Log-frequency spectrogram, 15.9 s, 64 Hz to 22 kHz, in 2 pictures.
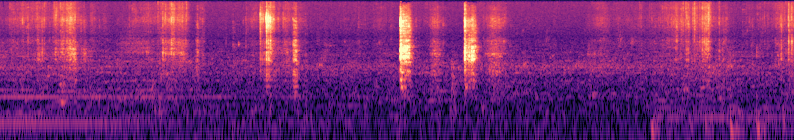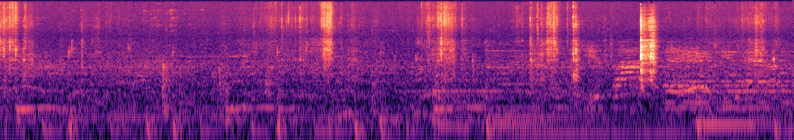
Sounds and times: music from the nearby campsite 0:00.0 - 0:03.4
music from the nearby campsite 0:06.4 - 0:15.8

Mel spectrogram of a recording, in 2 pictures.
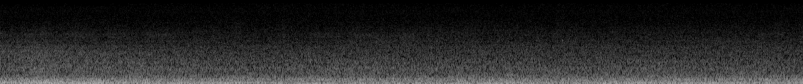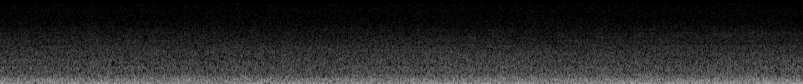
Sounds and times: traffic outside 0:00.0 - 0:08.6

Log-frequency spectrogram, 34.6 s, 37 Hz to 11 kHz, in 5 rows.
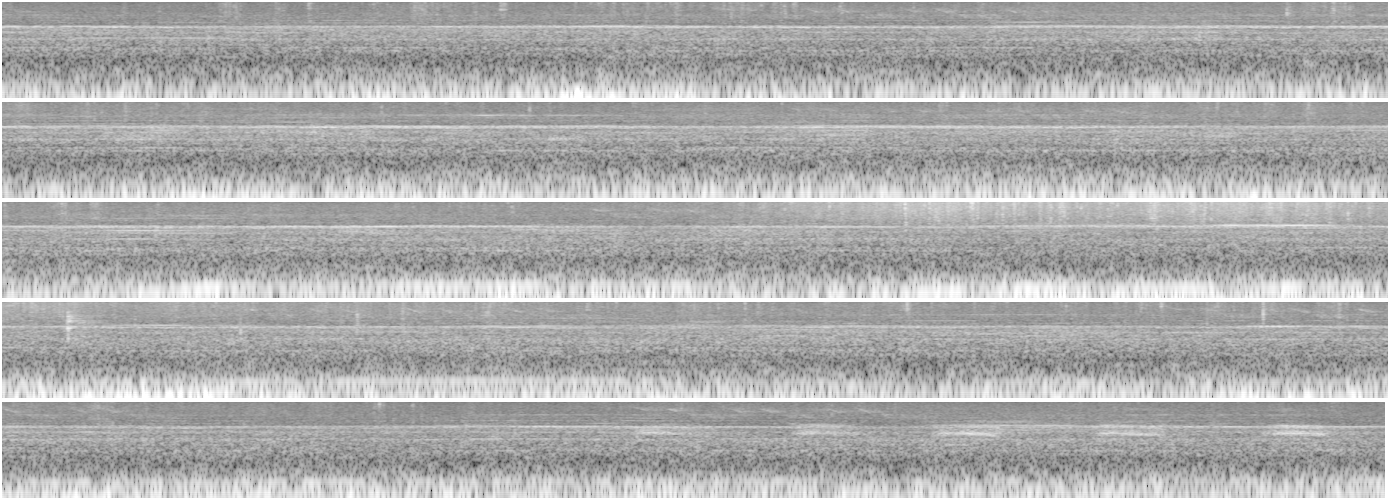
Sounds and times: rusty ferris wheel starts moving and sqeaking in the wind 0:05.4 - 0:30.9

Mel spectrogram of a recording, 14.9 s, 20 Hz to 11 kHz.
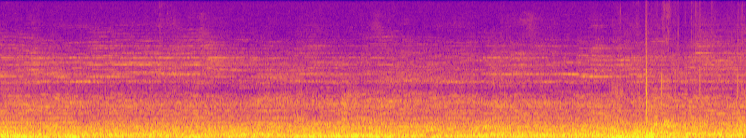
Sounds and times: planes above 0:11.9 - 0:14.9

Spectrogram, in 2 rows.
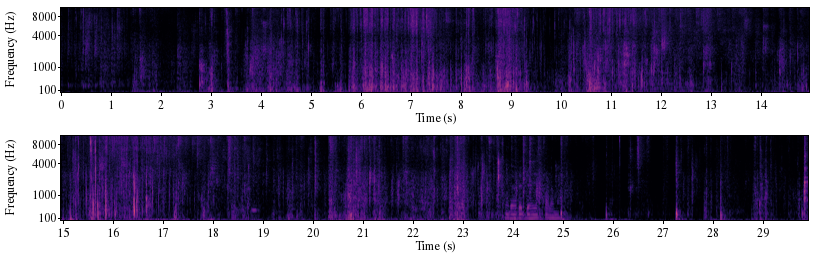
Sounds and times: Small cements rocks are falling from everywhere 0:00.0 - 0:29.9

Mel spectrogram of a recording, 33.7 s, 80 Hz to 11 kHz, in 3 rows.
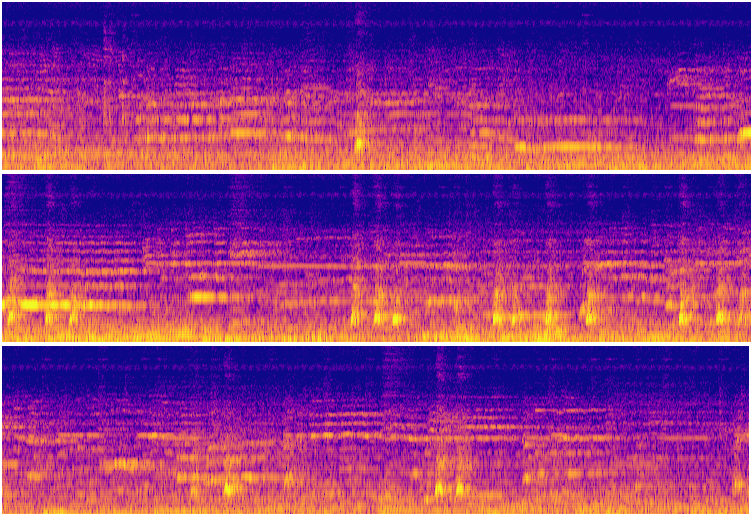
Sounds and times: Home-karaoke 0:00.0 - 0:33.6
cars 0:00.0 - 0:33.6

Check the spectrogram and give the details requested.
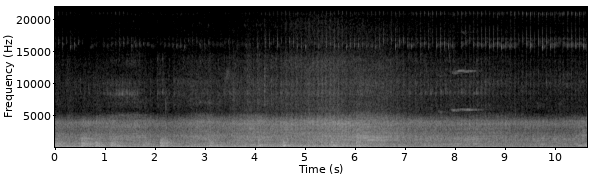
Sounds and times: Walking in the indoor market 0:00.0 - 0:10.6

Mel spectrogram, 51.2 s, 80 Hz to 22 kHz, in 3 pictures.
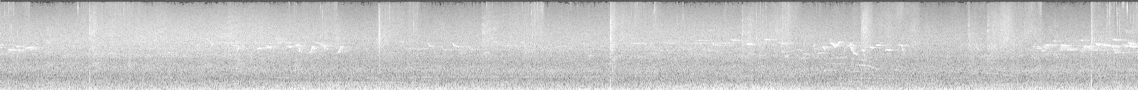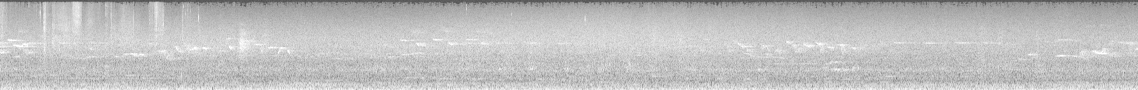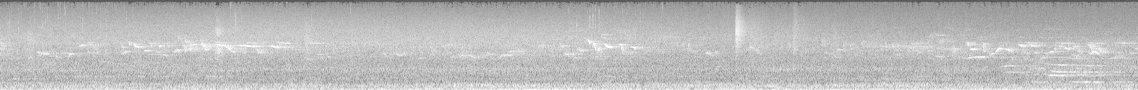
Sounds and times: slowly walking the dunes 0:00.0 - 0:21.8

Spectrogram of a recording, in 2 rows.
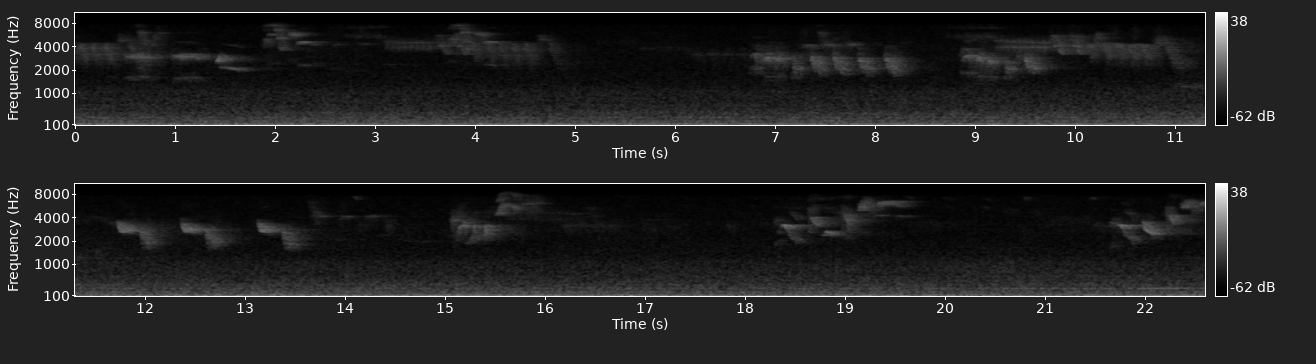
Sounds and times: Birds 0:20.7 - 0:22.6

